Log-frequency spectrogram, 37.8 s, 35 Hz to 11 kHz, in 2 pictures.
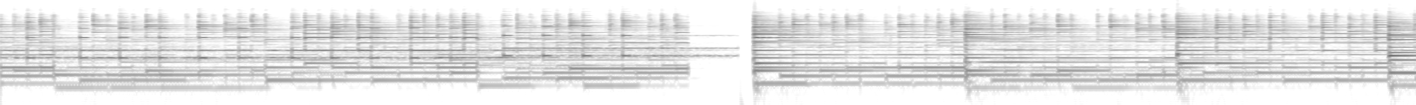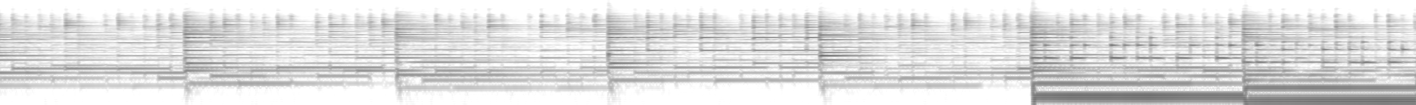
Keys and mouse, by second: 2.8 ctrl+click, 3.4 click, 7.6 click, 18.3 Tab, 19.3 middle click, 20.0 3, 20.2 middle click, 20.7 middle click, 24.2 ctrl+click, 25.5 ctrl+click, 25.9 click, 28.9 Tab, 33.3 click, 34.4 click, 35.2 click.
